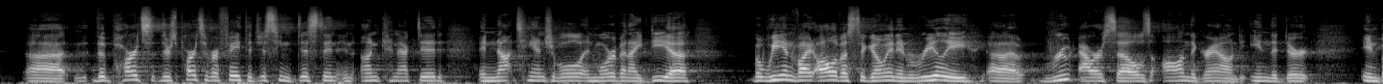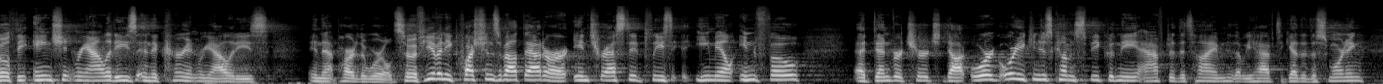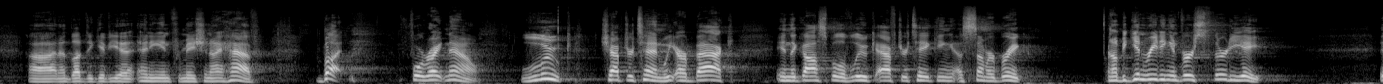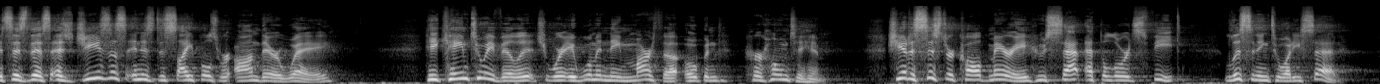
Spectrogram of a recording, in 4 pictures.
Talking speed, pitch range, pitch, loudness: 190 wpm, 160-205 Hz, 180 Hz, -17 LUFS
